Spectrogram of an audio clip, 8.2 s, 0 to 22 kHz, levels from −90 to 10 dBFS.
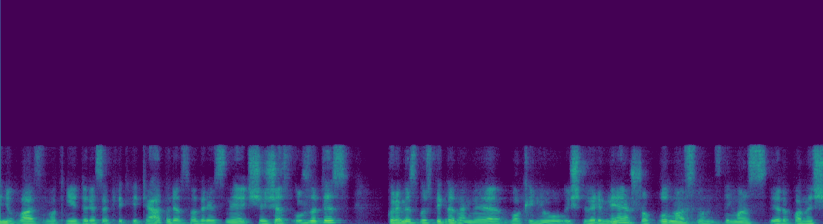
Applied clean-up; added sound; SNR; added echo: neural mask model DeepFilterNet 3.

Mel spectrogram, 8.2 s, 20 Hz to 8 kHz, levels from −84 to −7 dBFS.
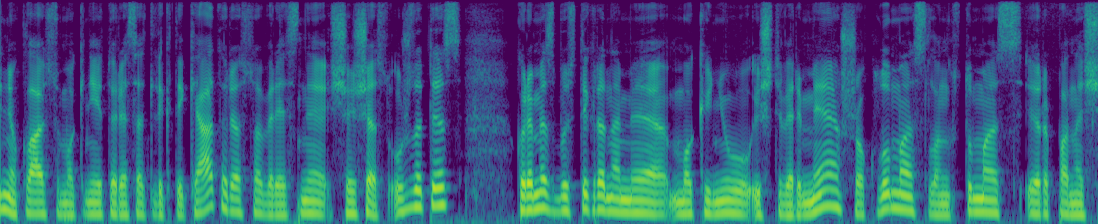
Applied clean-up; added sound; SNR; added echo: none; none; none; none.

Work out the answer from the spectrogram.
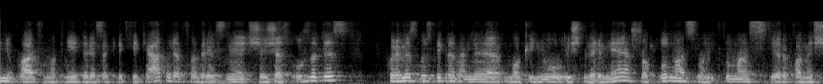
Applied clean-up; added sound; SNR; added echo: neural separator model SepFormer DNS4.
